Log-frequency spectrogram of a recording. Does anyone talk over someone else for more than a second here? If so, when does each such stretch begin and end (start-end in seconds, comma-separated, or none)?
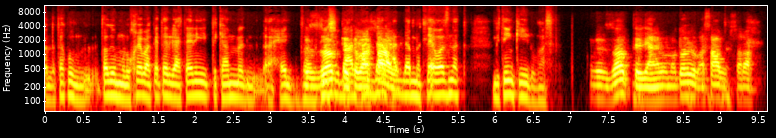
3.5-4.8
